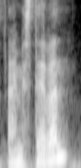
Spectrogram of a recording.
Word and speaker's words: Esteban: It's probably simpler, and it always kind of annoys me a little bit when people call me Esteban because there's no emphasis on the last second in my, in Spanish.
